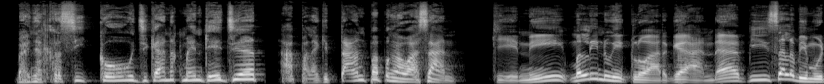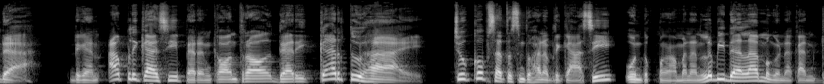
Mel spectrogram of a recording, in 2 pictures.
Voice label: KASUAL BAHASA INDONESIA; CASUAL

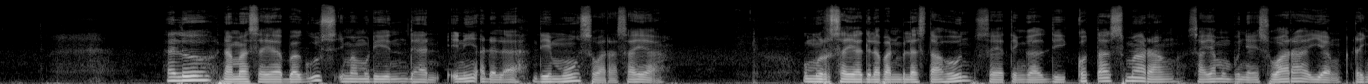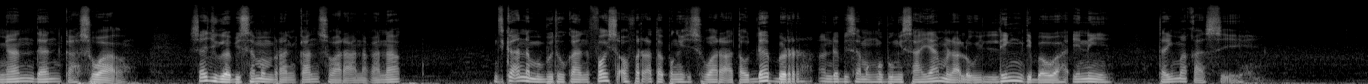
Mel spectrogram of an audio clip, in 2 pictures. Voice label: Indonesia Casual

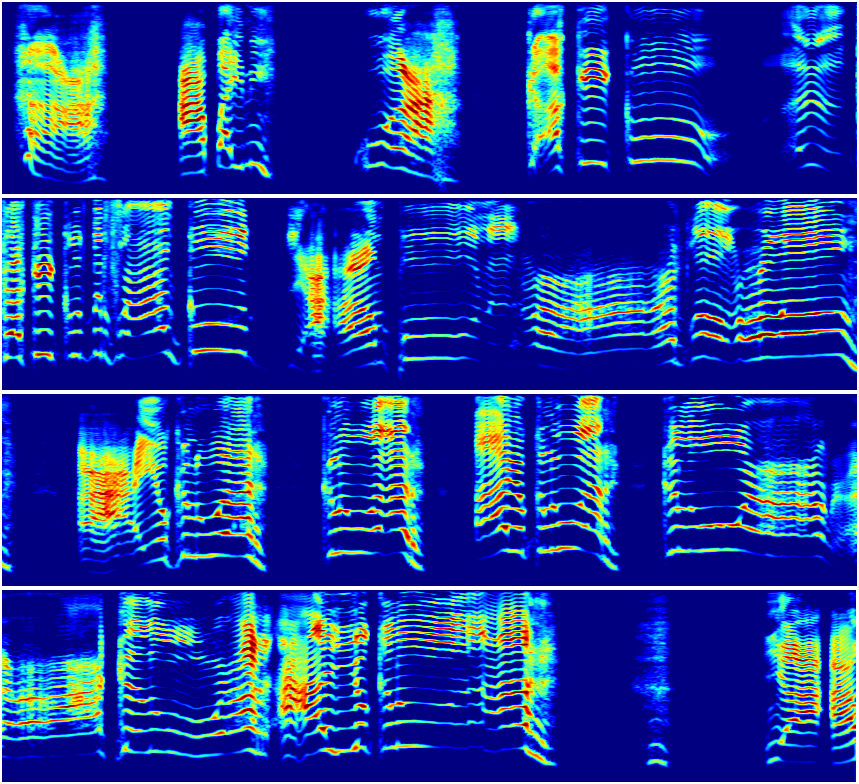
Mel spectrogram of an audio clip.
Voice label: Karakter Indonesia

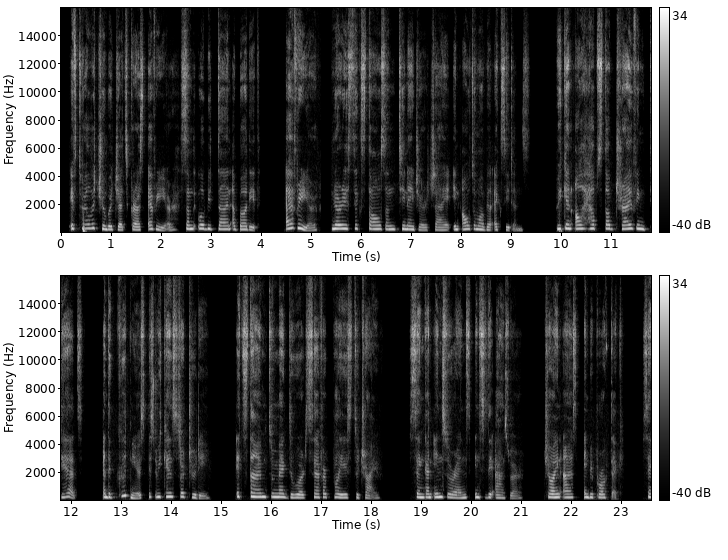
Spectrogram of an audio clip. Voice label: FORMAL INGGRIS

